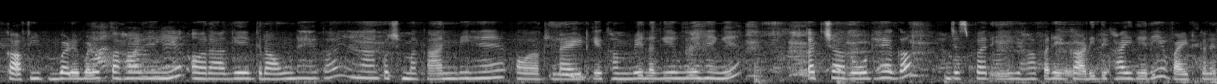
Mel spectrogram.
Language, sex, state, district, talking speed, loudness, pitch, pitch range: Hindi, female, Rajasthan, Nagaur, 190 wpm, -18 LUFS, 275 Hz, 260-290 Hz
